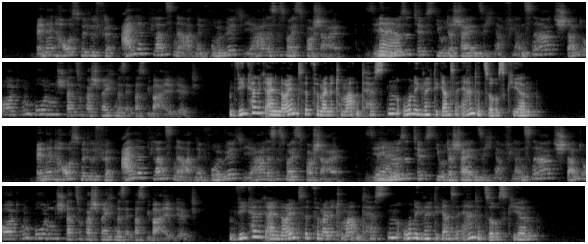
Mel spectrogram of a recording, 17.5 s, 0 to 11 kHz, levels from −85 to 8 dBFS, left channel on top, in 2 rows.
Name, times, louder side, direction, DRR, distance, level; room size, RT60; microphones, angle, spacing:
voice 1, 0.5-5.0 5.4-11.5, right 2 dB, 70° right, 1 dB, 0.9 m, -36 dB
voice 2, 5.6-6.0 12.2-16.7, left 4 dB, 75° left, 8 dB, 0.4 m, -27 dB
4.7 x 2.0 x 2.2 m, 0.42 s
head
